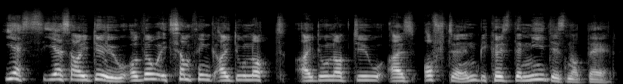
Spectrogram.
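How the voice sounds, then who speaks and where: A man's voice: sits high, moderate pace, a little mellow. A man speaking as an expert surgeon guest, explaining things in an interview, often repeating and rephrasing himself for emphasis.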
